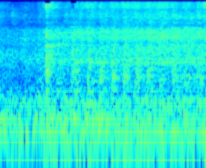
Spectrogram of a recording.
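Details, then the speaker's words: Chrysler PT Cruiser with a no-crank complaint, starter relay tested by pushing the ignition switch by finger: strong steady starter whir and even cranking rhythm, no firing because key must be cycled; starter turns engine fine. "hear that it cranks it creaks it's not starting because I'm gonna have to cycle the key"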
